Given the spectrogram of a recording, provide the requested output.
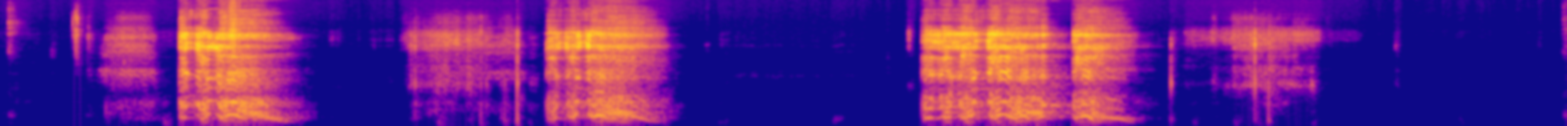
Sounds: Throat clearing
